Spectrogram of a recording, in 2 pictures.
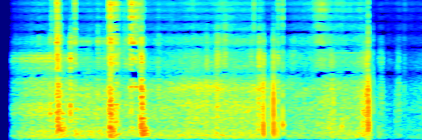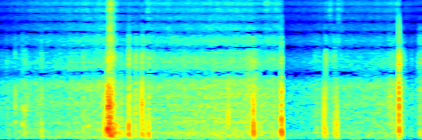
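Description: Scattered sharp clicks and knocks over a steady rushing outdoor noise, the kind made by a handheld camera's microphone being handled and moved. The noise drops out abruptly twice.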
